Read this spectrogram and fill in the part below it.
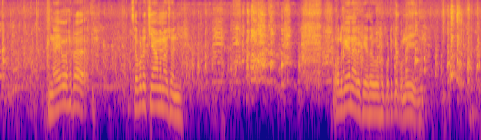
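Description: Roosters crow loudly nearby.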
